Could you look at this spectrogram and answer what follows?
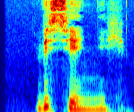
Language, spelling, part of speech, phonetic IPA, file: Russian, весенний, adjective, [vʲɪˈsʲenʲːɪj], Ru-весенний.ogg
- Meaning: 1. spring (season) 2. springlike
